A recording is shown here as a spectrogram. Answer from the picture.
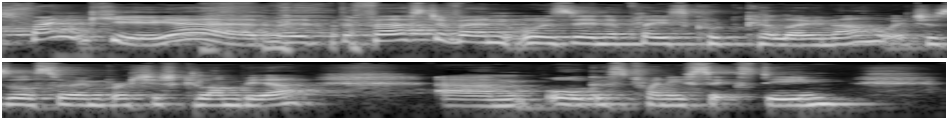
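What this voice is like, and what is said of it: British accent. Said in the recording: “I was relocating from the UK. I probably can tell by now that my accent is not that of a Canadian national.”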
